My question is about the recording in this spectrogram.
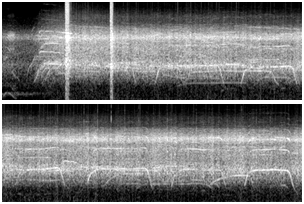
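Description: A large concert crowd screaming on cue after a "one, two, three" count. Many high-pitched voices overlap in a loud, steady din that starts suddenly just under a second in. Two sharp bangs about a second apart stand out near the start.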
